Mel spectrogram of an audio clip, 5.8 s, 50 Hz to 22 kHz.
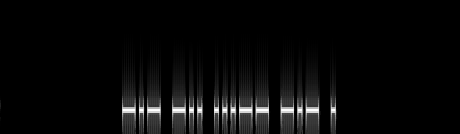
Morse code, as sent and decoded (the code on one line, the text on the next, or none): -.- -.. ...-- -.- .
KD3KE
